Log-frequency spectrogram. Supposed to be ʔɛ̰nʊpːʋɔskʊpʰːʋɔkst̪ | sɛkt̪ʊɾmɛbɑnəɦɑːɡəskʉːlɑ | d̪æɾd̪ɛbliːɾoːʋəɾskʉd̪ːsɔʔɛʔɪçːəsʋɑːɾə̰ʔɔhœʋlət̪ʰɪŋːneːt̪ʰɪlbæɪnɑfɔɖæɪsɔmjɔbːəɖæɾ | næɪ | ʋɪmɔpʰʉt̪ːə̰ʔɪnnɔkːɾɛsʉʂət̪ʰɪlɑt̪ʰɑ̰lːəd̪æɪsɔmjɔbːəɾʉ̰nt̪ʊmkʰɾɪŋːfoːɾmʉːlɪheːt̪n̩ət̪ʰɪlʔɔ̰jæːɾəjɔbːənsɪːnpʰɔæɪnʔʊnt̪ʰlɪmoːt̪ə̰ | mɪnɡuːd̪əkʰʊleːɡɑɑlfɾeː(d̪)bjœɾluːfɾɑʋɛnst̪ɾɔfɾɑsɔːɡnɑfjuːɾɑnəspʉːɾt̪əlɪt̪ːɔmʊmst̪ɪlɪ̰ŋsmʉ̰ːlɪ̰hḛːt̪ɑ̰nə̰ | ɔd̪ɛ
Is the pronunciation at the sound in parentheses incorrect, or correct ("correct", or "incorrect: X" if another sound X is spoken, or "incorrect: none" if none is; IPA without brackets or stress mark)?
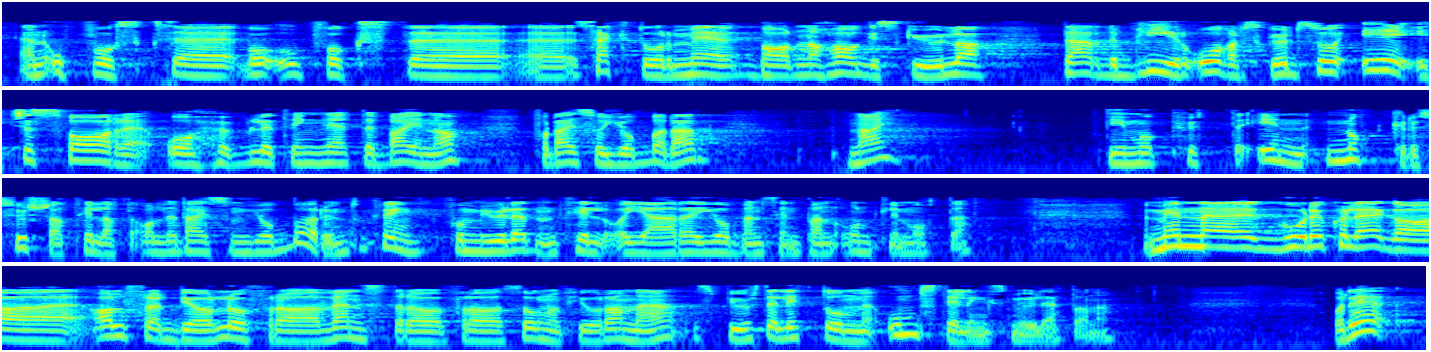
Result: correct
